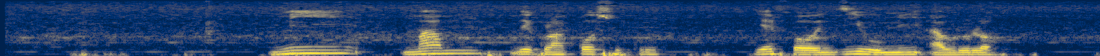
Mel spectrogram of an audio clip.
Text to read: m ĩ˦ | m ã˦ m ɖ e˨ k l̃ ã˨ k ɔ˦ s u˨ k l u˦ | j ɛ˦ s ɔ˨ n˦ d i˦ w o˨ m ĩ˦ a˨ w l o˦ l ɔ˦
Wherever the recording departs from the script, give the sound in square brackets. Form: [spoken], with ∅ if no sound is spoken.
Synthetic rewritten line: m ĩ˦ | m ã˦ m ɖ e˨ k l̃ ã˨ k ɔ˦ s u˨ k l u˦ | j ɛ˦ [f] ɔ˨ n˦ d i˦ w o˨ m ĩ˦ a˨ w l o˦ l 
